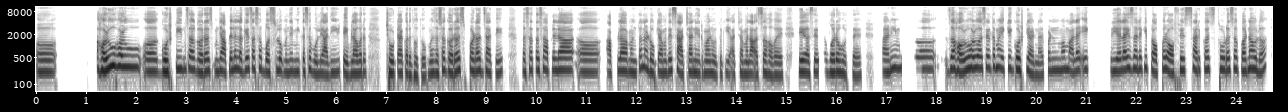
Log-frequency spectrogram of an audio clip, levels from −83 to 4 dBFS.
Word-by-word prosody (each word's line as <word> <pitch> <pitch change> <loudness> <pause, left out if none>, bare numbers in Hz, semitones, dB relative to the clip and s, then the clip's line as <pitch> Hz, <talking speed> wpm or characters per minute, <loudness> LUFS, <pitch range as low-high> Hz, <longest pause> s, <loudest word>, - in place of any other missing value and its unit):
अ, 220 - -1 1.2
हळू-हळू 285 +5 +8 0.3
अ, 220 0 +2
गोष्टींचा 245 +3 +3
गरज 215 +1 +2
म्हणजे 220 +1 -2
आपल्याला 230 +4 +1
लगेच 245 +1 0
असं 255 +1 -1
बसलो 220 +2 0
म्हणजे 210 +1 -4
मी 215 0 -3
कसं 235 +2 -2
बोलले 200 -1 -2
आधी 200 +3 -2
टेबलावर 200 +1 0 0.5
छोट्या 200 0 +2
करत 180 -3 -3
होतो. 160 -1 -3
मग 195 - -1
जसा 205 +3 -1
गरज 215 +3 +2
पडत 225 -1 +1
जाते, 205 -2 -2 0.4
तसा-तसा 235 +3 -2
आपल्याला 235 +1 +1 0.2
अ, 210 -2 -3 0.2
आपला 225 +3 +1
म्हणतात 215 +4 -2
ना 275 -2 +1
डोक्यामध्ये 210 +1 -1
साचा 195 0 -1
निर्माण 200 -1 -2
होतो 185 -2 -5
की 195 -2 -8
अच्छा 190 +2 -6
मला 190 0 -1
असं 200 +3 -3
हवं 180 -1 -3
आहे, 175 0 -2 0.3
हे 215 0 +5
असेल 205 +2 -3
तर 215 +1 -18
बरं 210 +1 +3
होतं 190 -3 -3
आहे. 170 0 -5 0.5
आणि 245 +6 +1
मग 265 0 -1 0.4
अ, 255 0 -2 0.3
जर 255 0 +5
हळू-हळू 250 +5 +5
असेल 265 0 0
तर 280 - +2
मग 275 0 +1
एक-एक 255 0 -3
गोष्टी 245 -1 +3
आणणार. 180 -3 -3
पण 230 +1 -2
मग 240 +1 -1
मला 225 +2 0
एक 235 +1 -5 0.4
रिअलाईज 235 +3 +2
झालं 255 -1 +1
की 270 - -2
प्रॉपर 225 +3 +1
ऑफिससारखंच 235 +3 0
थोडंसं 245 +1 +1
बनवलं 230 -1 +2
220 Hz, 165 wpm, -21 LUFS, 205-245 Hz, 1.2 s, हळू-हळू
